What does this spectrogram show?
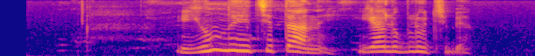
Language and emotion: Russian, positive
